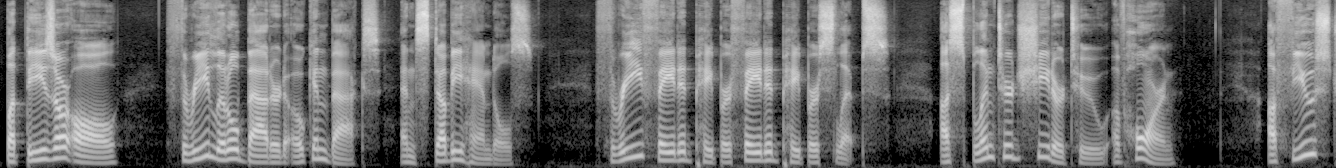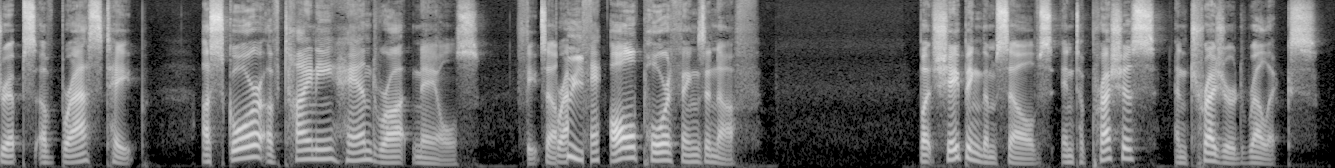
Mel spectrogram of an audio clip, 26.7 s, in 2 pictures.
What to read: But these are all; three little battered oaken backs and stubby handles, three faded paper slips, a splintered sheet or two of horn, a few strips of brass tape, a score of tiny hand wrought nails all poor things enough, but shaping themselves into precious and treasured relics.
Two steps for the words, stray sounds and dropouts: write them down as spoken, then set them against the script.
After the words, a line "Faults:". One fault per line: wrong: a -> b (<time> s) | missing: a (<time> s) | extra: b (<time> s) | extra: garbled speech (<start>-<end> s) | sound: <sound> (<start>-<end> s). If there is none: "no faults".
But these are all; three little battered oaken backs and stubby handles, three faded paper faded paper slips, a splintered sheet or two of horn, a few strips of brass tape, a score of tiny hand wrought nails [garbled] all poor things enough, but shaping themselves into precious and treasured relics.
Faults:
extra: faded paper (7.3 s)
extra: garbled speech (18.5-19.4 s)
